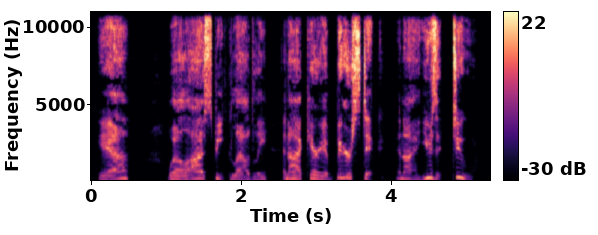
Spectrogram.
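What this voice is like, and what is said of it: Poor cartoon cowboy character voice. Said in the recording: “Yosemite Sam ... that's a terrible impression”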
